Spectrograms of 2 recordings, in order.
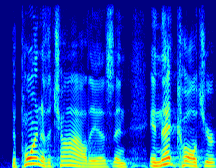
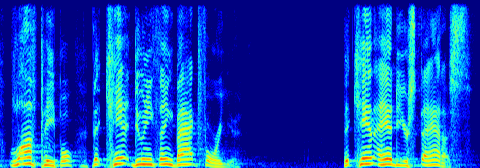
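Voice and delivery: preaching; 3 semitones higher, 5 dB louder than usual. Acted. Preacher pressing the point.

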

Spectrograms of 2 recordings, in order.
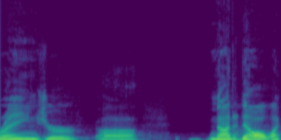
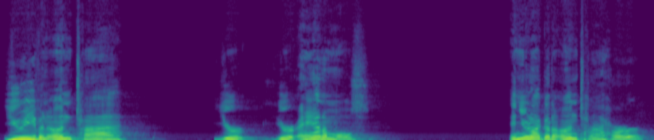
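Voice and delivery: indignant raised challenge; 5 semitones higher, 5 dB louder than usual. Retold or imitated. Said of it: "Jesus says".

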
